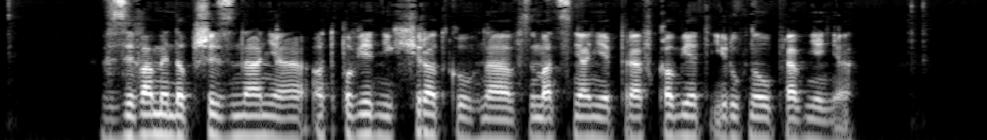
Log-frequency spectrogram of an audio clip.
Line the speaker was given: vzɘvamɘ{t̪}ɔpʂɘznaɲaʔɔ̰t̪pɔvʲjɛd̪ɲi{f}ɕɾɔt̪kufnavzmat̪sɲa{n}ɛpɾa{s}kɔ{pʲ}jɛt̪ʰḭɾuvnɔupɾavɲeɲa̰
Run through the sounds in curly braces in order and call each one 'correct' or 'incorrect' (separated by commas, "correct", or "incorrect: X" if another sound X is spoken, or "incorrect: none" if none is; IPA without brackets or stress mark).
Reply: incorrect: d̪, incorrect: x, incorrect: ɲ, incorrect: f, incorrect: bʲ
